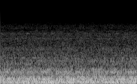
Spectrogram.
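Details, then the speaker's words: Chevy 454 big-block V8 with original carburetor, cold start at -35°C after several no-starts, extra fuel in cylinders, fast idling and warming, small exhaust leak; deep steady even rumble, no knocks or misses; normal idle. "Let this run for a bit because it uh had some no starts and so there's a little added fuel I think in the cylinders and whatnot, but she's running nice now."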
